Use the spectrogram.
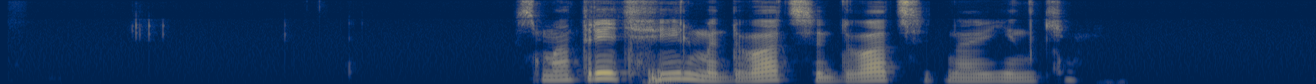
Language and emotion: Russian, neutral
